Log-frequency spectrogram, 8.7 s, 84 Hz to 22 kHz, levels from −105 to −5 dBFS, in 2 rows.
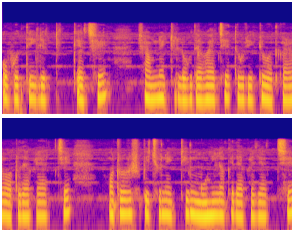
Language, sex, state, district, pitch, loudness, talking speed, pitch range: Bengali, female, West Bengal, Purulia, 175 Hz, -18 LUFS, 165 wpm, 170-185 Hz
